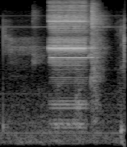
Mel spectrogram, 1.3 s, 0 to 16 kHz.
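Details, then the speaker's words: Short, high, steady electronic tone as a CO2 laser fires a stamp-like pulse on a second pass over a deep chickenpox scar on the forehead during skin resurfacing; CO2 laser firing. "we're going to go ahead and retreat the same area with the laser just like a stamp the laser"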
